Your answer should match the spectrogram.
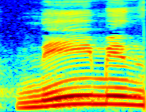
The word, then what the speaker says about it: nehmen: 여기서 nehmen, 자, 모음 다음에 하가 붙어 있으면 모음을 길게 발음한다 그랬죠? nehmen, 그쵸? nehmen, 여기서 에 다음에 하가 있기 때문에 모음을 길게 발음했습니다.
